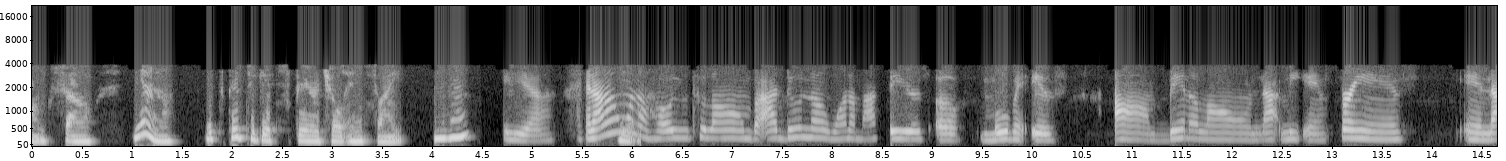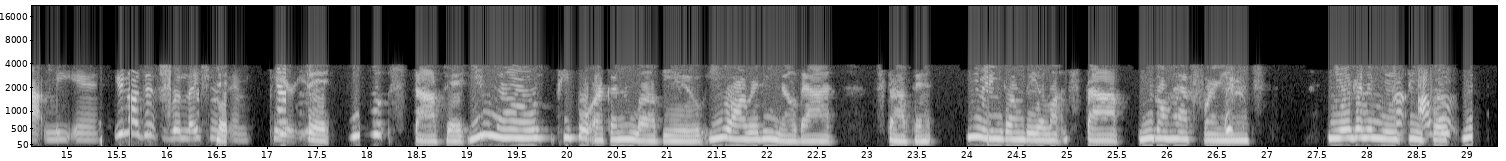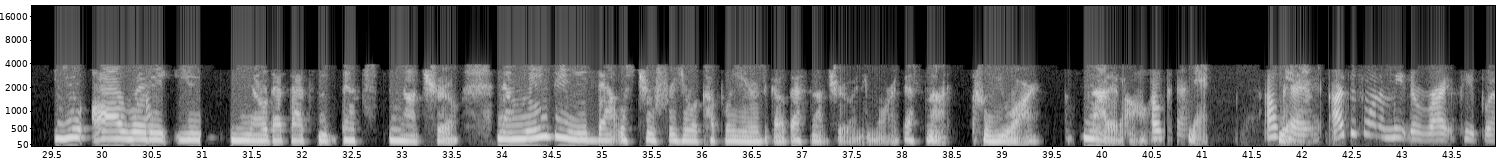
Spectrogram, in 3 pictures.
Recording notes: Sunday Live. Call In Show.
